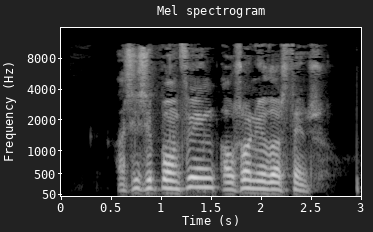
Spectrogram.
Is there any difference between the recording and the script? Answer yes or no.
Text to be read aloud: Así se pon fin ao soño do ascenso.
no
